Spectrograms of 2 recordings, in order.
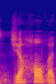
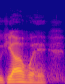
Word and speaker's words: Yahweh: Although that name is certainly not pronounced in Hebrew as Jehovah, because they don't have a J sound in Hebrew. It's really closer to Yahweh.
